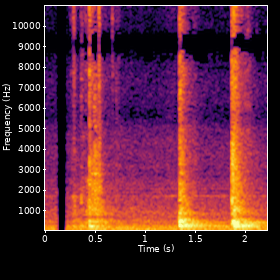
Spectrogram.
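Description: Clacks from a scissor lift's platform control box and its mount as the box is handled and tipped down: a lighter knock about half a second in, then two loud, sharp clacks half a second apart near the end, each with a short ring.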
